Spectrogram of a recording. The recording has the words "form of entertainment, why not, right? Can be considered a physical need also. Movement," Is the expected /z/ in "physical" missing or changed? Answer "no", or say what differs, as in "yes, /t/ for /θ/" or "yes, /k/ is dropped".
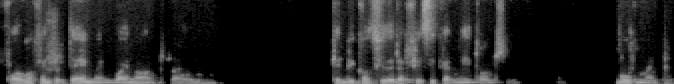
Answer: yes, /s/ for /z/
